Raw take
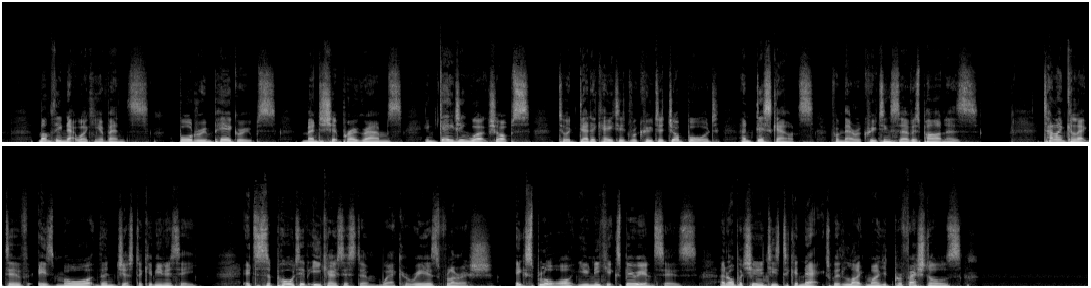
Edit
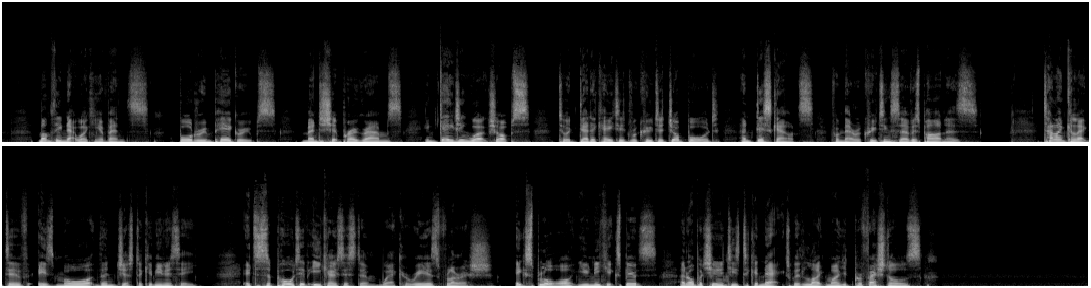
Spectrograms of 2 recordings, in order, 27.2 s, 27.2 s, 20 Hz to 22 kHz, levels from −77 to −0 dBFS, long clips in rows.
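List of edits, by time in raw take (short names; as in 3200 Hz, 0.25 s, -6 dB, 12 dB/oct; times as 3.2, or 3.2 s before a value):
21.51–22.01 cut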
